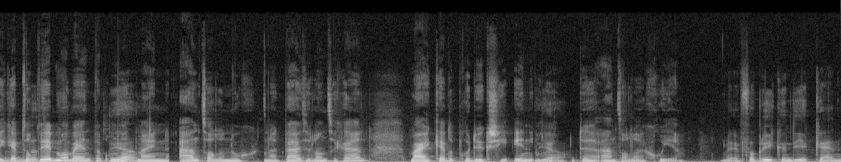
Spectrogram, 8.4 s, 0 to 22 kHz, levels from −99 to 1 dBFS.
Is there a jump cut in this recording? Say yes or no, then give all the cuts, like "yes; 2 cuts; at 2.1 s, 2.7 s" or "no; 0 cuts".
yes; 5 cuts; at 1.0 s, 1.7 s, 2.7 s, 4.5 s, 5.3 s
